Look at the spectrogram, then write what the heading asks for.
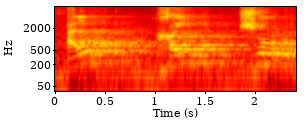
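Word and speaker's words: الخيشوم: Al-khayshu. Nah, alif, lam, kha. Kemudian ya, sukun, baru shin, baru waw, baru mim terakhirnya, mim. Bacanya al-khayshu.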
